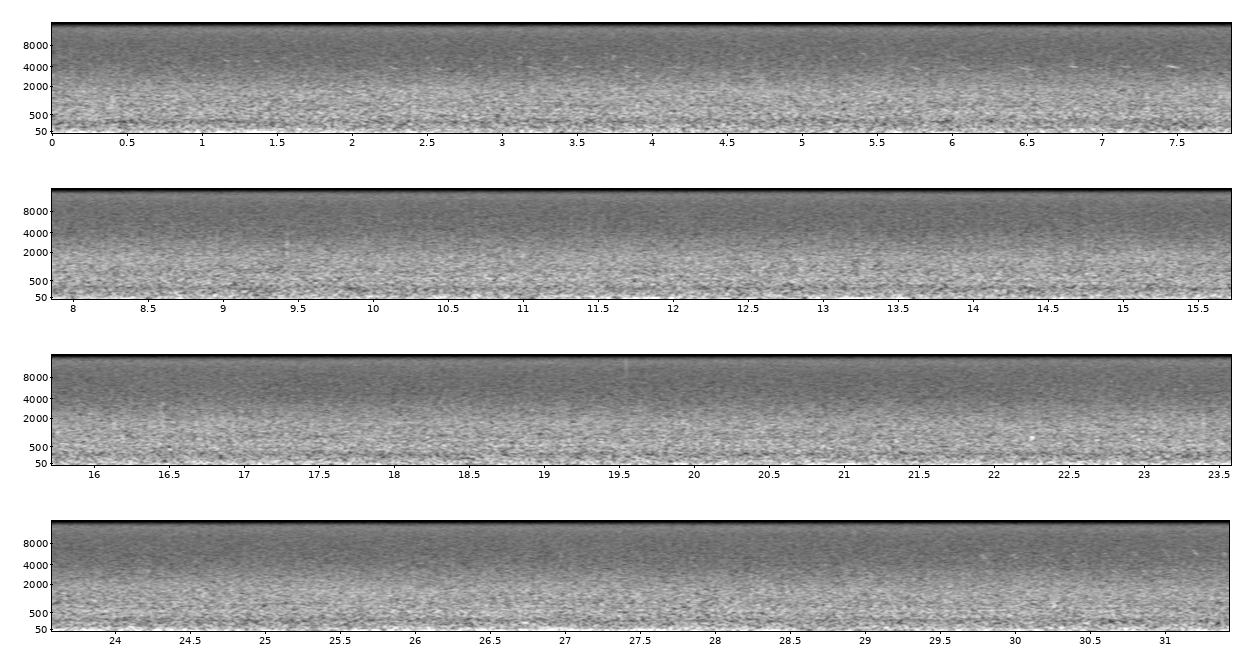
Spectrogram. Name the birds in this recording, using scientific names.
Anthus rubescens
